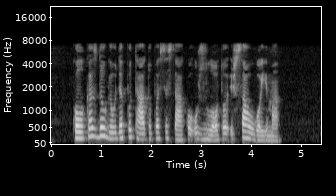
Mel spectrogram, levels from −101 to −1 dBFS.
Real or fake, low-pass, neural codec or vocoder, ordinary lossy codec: fake; 7.2 kHz; vocoder, 44.1 kHz, 80 mel bands, Vocos; MP3, 64 kbps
